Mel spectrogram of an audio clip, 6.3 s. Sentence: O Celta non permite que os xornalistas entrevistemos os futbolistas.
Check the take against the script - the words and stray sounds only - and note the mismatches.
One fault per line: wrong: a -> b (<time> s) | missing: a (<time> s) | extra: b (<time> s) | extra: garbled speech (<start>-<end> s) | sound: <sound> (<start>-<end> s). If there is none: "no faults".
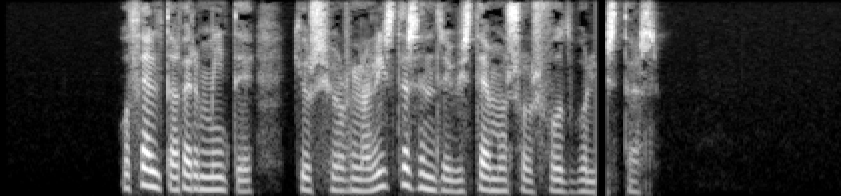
missing: non (1.3 s)
sound: dropout (4.5-4.5 s)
